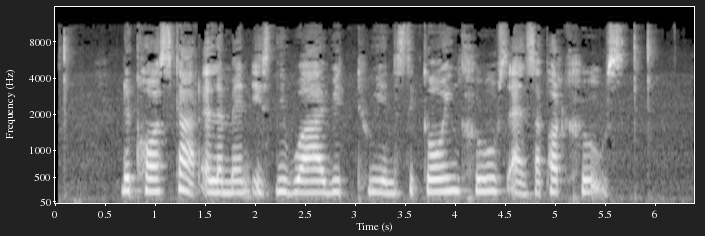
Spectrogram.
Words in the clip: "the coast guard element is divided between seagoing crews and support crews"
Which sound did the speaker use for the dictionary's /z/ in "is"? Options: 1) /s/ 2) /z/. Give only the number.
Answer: 1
